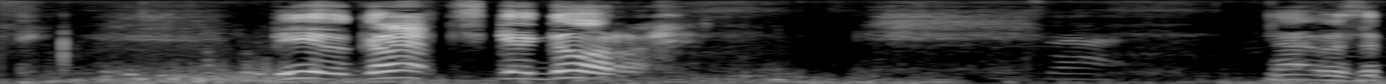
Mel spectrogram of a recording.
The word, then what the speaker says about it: Biogradska Gora: Biogradska Gora.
